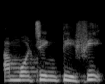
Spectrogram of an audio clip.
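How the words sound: The V sounds like Indonesian-accented English. The speaker calls it wrong. "Bule itu tidak pernah bilang ini seperti ini"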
